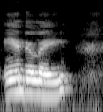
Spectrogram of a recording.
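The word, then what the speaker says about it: Andile: lay i can't remember but it sounded like i delayed what they said but i guess because my english accent it don't sound like them it's not like i'm saying underlay like in spanish you know under the underlayment oh but that's how they say his name y'all anyways underlay he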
